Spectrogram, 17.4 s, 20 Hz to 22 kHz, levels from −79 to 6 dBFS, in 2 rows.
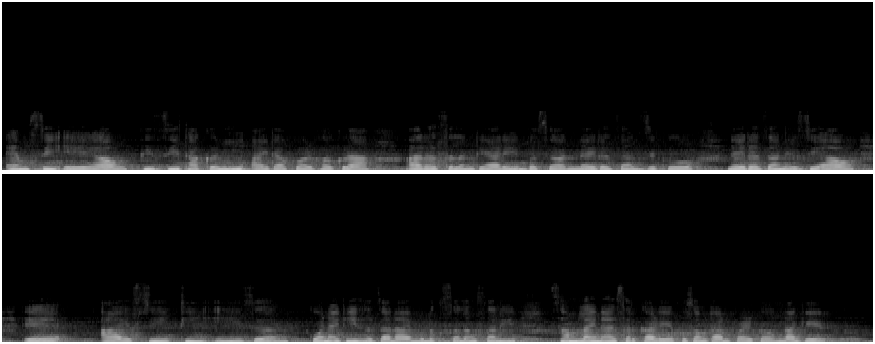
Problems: none marked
